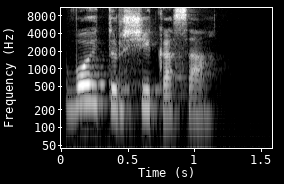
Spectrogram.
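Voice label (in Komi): "войтырсикаса", Komi, female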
